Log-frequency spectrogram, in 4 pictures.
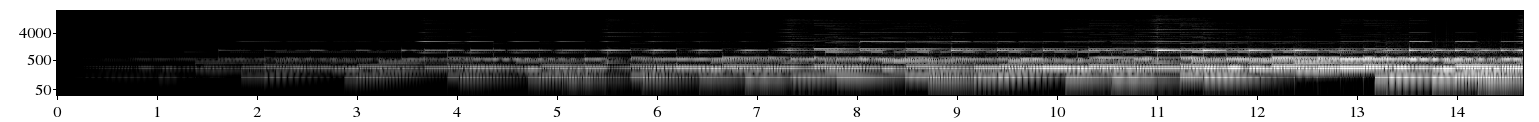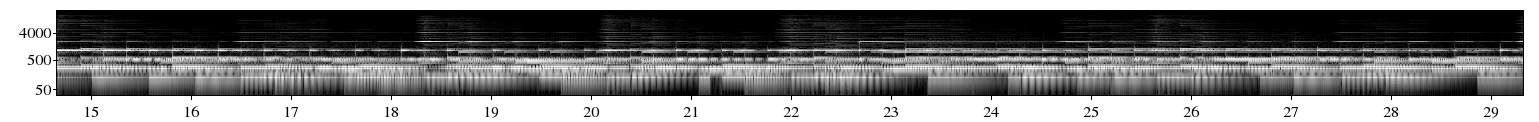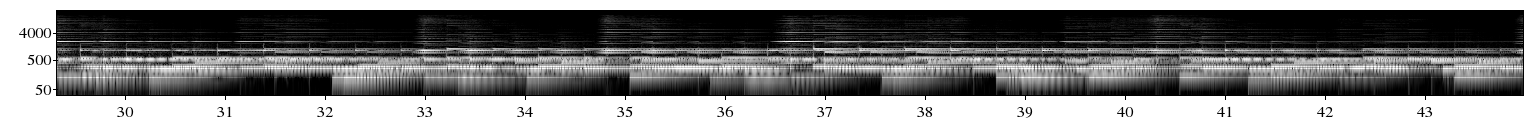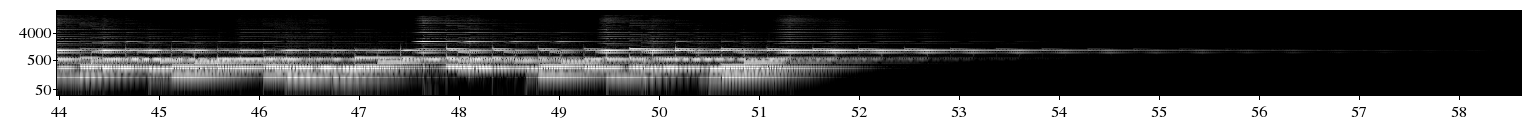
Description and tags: Synth arpegio delay
I´ve made this sequence with a virtual synth with my own parameters.
sequence, synth, phase, arpegio, progression, melody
